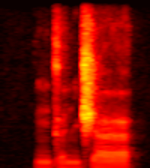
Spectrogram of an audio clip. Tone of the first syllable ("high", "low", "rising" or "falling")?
low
